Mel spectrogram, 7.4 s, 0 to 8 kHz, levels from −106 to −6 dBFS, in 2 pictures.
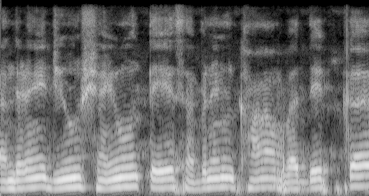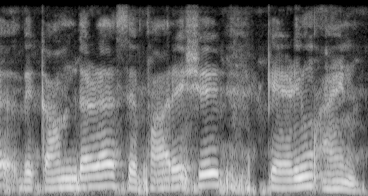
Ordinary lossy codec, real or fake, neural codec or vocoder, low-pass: none; fake; codec, 16 kHz, 8 kbps, FreqCodec, smaller model; 7.2 kHz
